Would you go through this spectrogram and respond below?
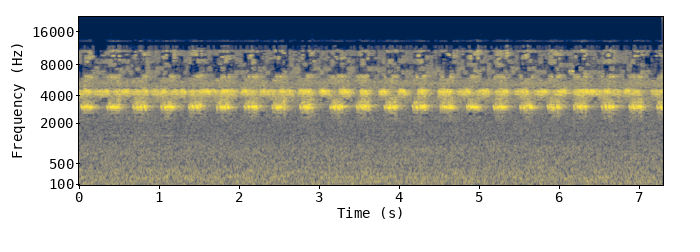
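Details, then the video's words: Night chorus of crickets on a summer evening, their bright chirps pulsing evenly about three times a second above a continuous low-pitched hiss and rumble. "Calming Cricket Sounds for Relaxation"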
